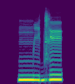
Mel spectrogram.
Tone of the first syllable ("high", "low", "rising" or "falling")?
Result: low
